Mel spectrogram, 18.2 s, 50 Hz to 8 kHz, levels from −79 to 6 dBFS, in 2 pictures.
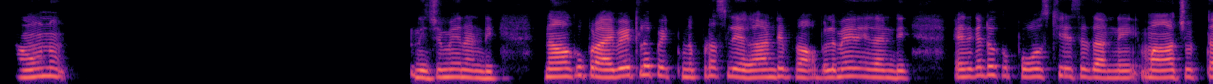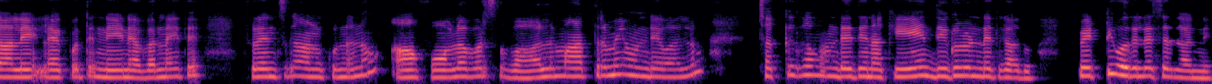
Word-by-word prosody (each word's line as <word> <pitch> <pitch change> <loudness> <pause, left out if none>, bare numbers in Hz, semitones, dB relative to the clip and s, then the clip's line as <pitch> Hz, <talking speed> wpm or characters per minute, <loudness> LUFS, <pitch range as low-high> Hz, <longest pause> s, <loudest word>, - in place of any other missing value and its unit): అవును. 245 +3 +1 2.7
నిజమేనండి. 215 -1 +1 0.4
నాకు 240 +3 +6
ప్రైవేట్‌లో 250 +5 +5
పెట్టినప్పుడు 240 0 -4
అసలు 245 -1 -1
ఎలాంటి 220 +3 +2
ప్రాబ్లమే 215 +3 +1
లేదండి. 215 -3 -1 0.4
ఎందుకంటే 255 +4 0
ఒక 255 - -8
పోస్ట్ 235 0 0
చేసేదాన్ని. 215 -4 0 0.2
మా 215 - +7 0.2
చుట్టాలే, 225 0 +2
లేకపోతే 220 0 -2
నేను 215 0 +2
ఎవరినైతే 230 +5 -2 0.4
ఫ్రెండ్స్‌గా 235 +2 -1
అనుకున్నానో, 230 +4 -3 0.3
ఆ - - +7 0.2
ఫాలోవర్స్ 235 +3 0 0.2
వాళ్ళు 210 +5 0
మాత్రమే 270 +4 0
ఉండేవాళ్ళు. 240 +3 -3 0.5
చక్కగా 275 +3 -3
ఉండేది, 240 -1 +1
నాకేం 235 +3 +2
దిగులు 260 +2 +1
ఉండేది 240 -3 -1
కాదు, 200 -2 -3 0.4
పెట్టి 260 +4 +1
వదిలేసేదాన్ని. 235 -6 0
235 Hz, 110 wpm, -22 LUFS, 220-250 Hz, 2.7 s, మా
